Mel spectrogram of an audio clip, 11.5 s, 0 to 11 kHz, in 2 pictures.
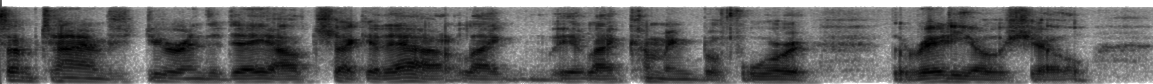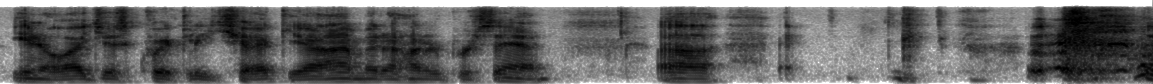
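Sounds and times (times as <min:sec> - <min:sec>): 
speech: 0:00.0 - 0:11.5
faint breathy sounds: 0:04.1 - 0:04.5, 0:05.4 - 0:05.9, 0:08.6 - 0:09.8
person sneezing: 0:10.4 - 0:11.5.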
